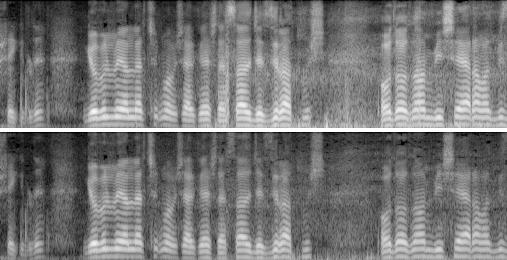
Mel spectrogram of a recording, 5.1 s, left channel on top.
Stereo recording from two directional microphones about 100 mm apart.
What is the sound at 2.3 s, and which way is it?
Speech, 45° right (ahead or behind).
